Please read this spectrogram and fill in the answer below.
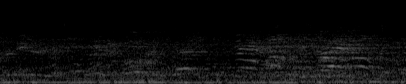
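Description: Faint, scattered voices echoing in a large gym hall, over a low steady hum.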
